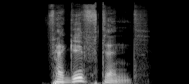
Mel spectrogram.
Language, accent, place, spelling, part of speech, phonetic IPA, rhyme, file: German, Germany, Berlin, vergiftend, verb, [fɛɐ̯ˈɡɪftn̩t], -ɪftn̩t, De-vergiftend.ogg
- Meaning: present participle of vergiften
